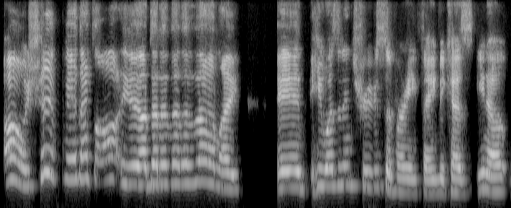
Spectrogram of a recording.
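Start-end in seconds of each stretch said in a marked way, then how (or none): 0.0-2.7 much higher, starstruck exclamation; excited outburst. Retold or imitated. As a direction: squeal it like you can't believe it. Own starstruck reaction retold.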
